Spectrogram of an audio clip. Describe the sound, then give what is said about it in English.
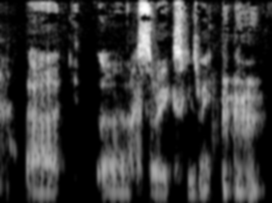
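Throat clearing with short, harsh rasps breaks into a person's speech. “sorry, you might have to edit that out. something got stuck in my throat.”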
